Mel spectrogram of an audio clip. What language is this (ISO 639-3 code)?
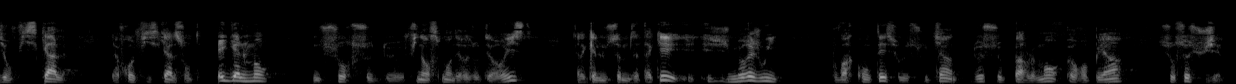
fra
